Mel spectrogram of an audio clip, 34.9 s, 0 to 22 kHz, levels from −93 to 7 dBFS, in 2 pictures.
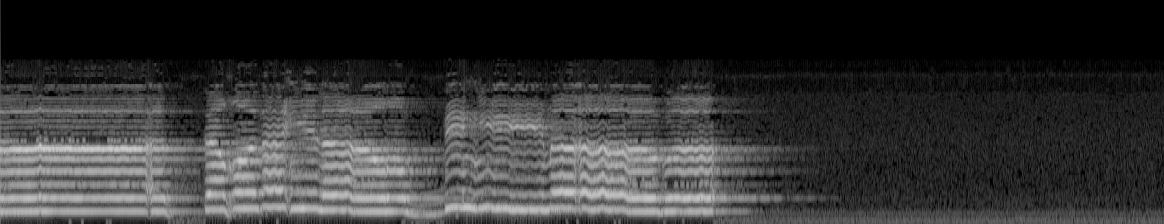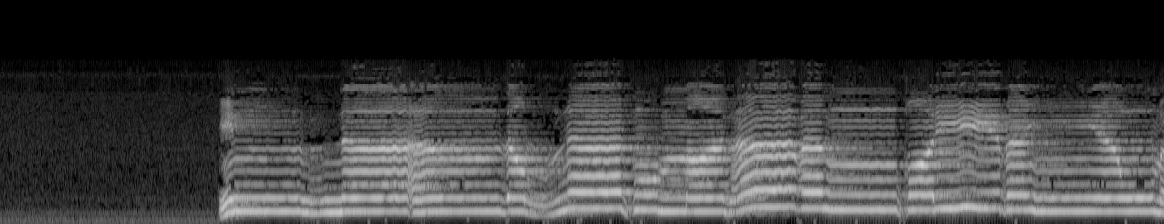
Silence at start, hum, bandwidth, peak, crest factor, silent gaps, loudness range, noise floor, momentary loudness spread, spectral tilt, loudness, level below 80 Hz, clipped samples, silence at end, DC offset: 0 s; none; 7 kHz; -6 dBFS; 14 dB; none; 6 LU; -57 dBFS; 9 LU; -2.5 dB/octave; -20 LUFS; -64 dBFS; under 0.1%; 0 s; under 0.1%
